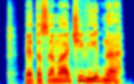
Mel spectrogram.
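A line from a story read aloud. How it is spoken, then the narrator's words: Deep bass voice. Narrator (Russian): пробасил Гамалей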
